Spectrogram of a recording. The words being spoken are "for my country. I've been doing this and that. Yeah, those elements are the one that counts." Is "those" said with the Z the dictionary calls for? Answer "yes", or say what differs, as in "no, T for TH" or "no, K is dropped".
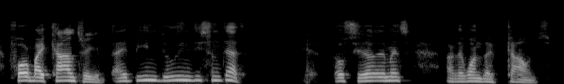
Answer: no, S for Z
